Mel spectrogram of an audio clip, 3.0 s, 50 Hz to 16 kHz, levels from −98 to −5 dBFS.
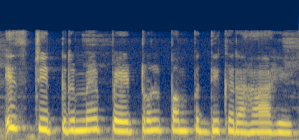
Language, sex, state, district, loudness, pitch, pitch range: Hindi, female, Madhya Pradesh, Bhopal, -14 LUFS, 230 Hz, 215-240 Hz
